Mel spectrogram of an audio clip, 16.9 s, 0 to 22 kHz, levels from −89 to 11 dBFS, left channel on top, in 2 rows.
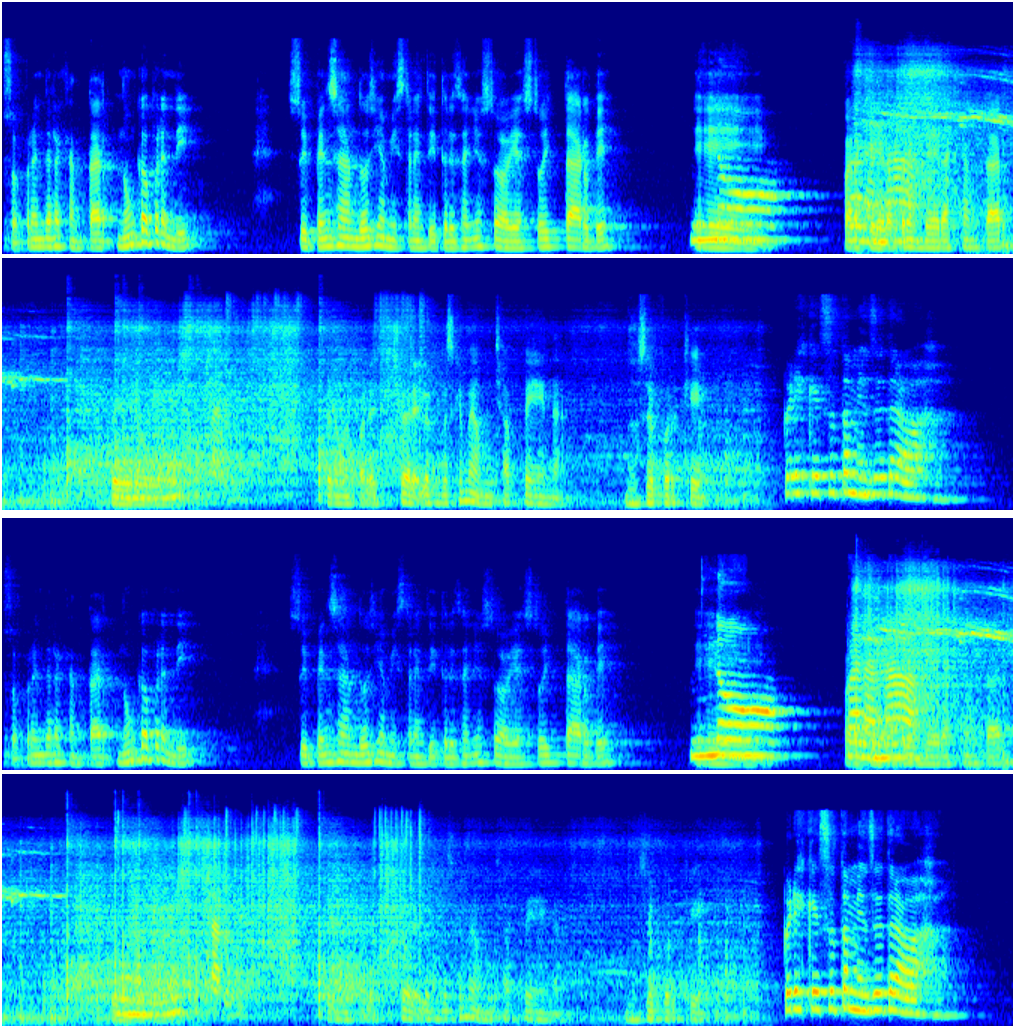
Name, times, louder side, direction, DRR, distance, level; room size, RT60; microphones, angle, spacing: voice 1, 0.0-1.6 2.4-5.1 5.8-6.3 7.0-8.4 9.3-10.1 11.1-13.2 13.6-14.3, left 5 dB, 40° left, 0.3 m, -32 dB
voice 2, 5.7-6.4 7.0-7.7 9.4-10.5 14.9-16.3, right 5 dB, 70° right, 0.6 m, -26 dB
sound 1, 7.1-14.7, right 3 dB, 40° right, 1.0 m, -34 dB
14.0 x 6.1 x 2.7 m
head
